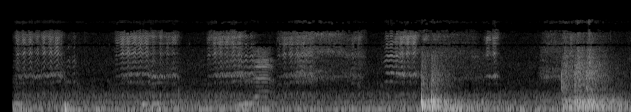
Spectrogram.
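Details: Goats, a herd of eight prized Mashareek does kept in Al-Summan, bleating repeatedly in short nasal bursts, several overlapping callers, with wind rumble and handling noise in the background.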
